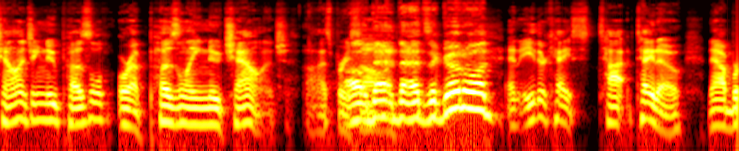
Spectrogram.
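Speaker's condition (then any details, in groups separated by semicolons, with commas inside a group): No condition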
